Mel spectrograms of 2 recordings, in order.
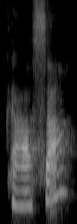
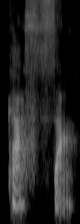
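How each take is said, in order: First: Casa with a short S; long first vowel, light S in casa; single consonant. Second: Cassa with a long, strong SS; double consonant. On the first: Teacher invites students to repeat, casa with short S. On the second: Teacher invites students to repeat, cassa with held SS. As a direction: cut the vowel, hold the SS in cassa. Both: Shown as a demonstration. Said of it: "how different it is".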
